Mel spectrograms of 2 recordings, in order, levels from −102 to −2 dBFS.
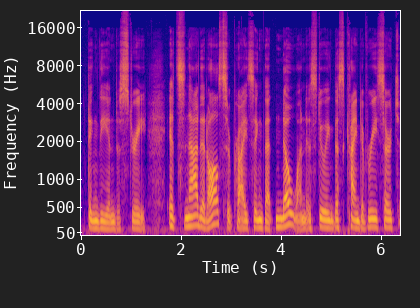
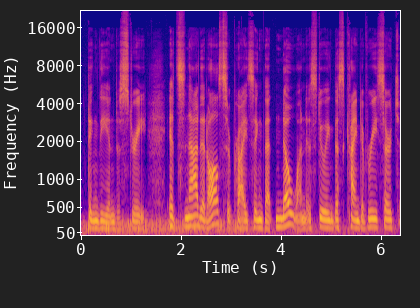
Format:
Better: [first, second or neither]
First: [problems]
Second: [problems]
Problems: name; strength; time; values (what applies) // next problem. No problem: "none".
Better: first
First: none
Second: low rumble; faint; throughout; 25 dB below the speech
